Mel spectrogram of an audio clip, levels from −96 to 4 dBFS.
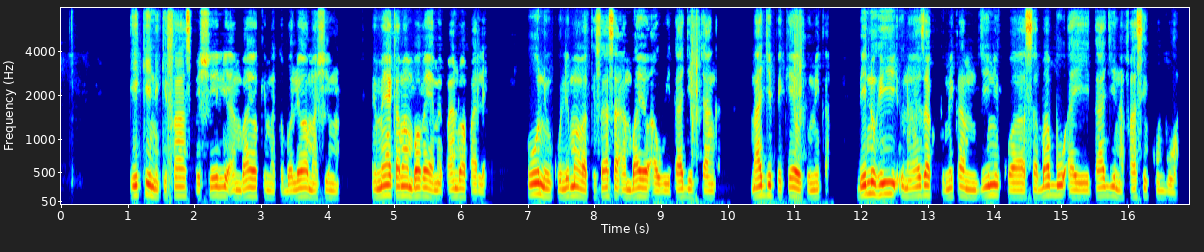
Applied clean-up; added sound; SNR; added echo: classical method spectral subtraction.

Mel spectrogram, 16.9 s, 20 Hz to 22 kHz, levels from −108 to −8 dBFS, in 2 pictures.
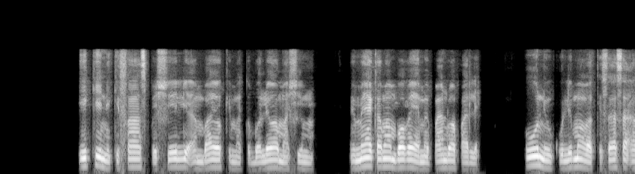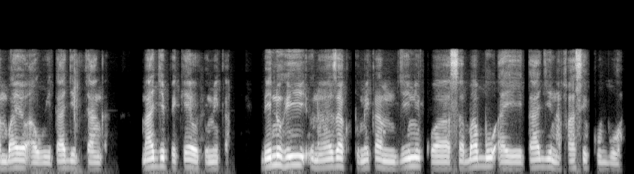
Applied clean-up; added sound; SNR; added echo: neural mask model DeepFilterNet 3.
